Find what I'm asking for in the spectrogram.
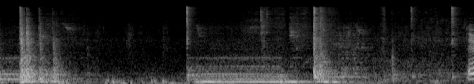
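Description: A Toshiba top-load washing machine lid closing, giving a few distinct thuds and sliding scrapes spaced a second or so apart, each followed by a short odd rattling resonance, close up and fairly loud.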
